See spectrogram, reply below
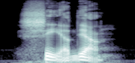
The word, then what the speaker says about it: kedja: It's spelled K-J-O-L, and it's pronounced kjol. And another example is the Swedish word for chain. It's kedja. That's spelled K-E-D-J-A. And now it's a K that sounds like sh instead of a K-J, like in the word for skirt.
